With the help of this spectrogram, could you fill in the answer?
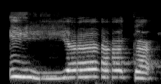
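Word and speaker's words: إِيَّاكَ: K itu ada ya bertasydid. Jangan dibaca tidak ditekan ya. Harus ditekan bacanya iyaka.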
